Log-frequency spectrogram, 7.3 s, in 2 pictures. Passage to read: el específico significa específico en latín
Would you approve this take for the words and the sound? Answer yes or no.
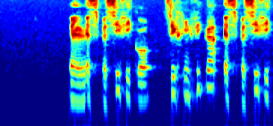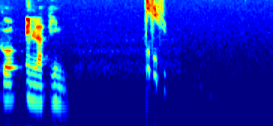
no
